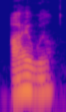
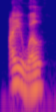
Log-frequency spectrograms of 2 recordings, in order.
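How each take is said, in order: First: Heavily, without eagerness; heavy. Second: Louder, eager volunteering; ready and emphatic. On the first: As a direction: answer with understated weight. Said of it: "said Aragorn heavily". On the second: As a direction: jump in eagerly. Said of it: "said Gimli eagerly". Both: A narrator's reading.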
